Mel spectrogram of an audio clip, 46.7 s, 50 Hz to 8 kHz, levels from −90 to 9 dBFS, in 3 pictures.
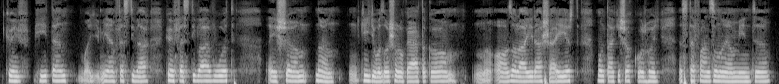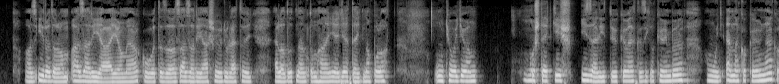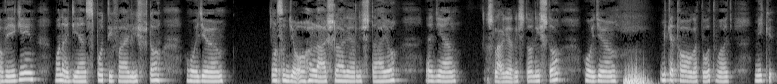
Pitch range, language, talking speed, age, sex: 160-185 Hz, Hungarian, 100 wpm, 30-49, female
